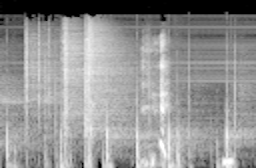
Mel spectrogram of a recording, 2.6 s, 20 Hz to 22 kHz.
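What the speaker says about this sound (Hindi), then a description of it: "Somebody is trying to shoot me, huh?" Gunfire in Grand Theft Auto 4 gameplay, a scattered series of sharp cracks and pops at irregular intervals, some near and loud, others fainter, with short gaps between bursts.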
